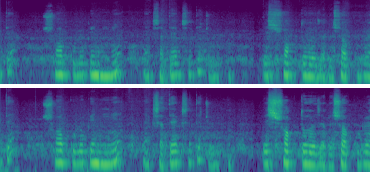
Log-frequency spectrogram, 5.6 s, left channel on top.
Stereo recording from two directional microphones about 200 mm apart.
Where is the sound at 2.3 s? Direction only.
30° right (ahead or behind).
